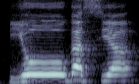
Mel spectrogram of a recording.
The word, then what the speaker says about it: योगस्य: जिज्ञा सुरपि जिज्ञासुरपि योगस्य योगस्य जो आधा स है उस पर हमको आघात देना है। योगस्य जिज्ञासुरप योगस्य इस प्रकार से बोलेंगे।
